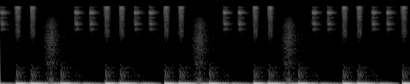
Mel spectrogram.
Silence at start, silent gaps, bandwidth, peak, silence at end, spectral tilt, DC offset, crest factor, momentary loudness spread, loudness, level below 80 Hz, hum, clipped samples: 0 s; none; 16.5 kHz; -12 dBFS; 0 s; -2.5 dB/octave; under 0.1%; 12 dB; 3 LU; -35 LUFS; -26 dBFS; none; under 0.1%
